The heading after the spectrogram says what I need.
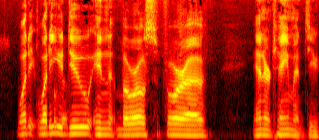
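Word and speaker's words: Borås: French word with a U or something like Burros what do you do in burrows for uh entertainment do you go out and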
